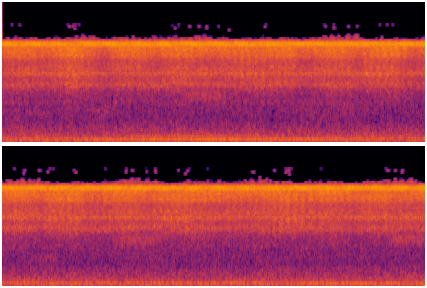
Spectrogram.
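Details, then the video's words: Summer-night cicada chorus at dusk in Georgia, USA, males calling to draw females; a continuous, even, very high buzzing wall of sound without pauses, plus a soft low hum in the background. "Cicadas at Dusk, Summer Night"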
